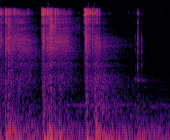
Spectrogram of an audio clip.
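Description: Gunfire in the space game Starfield: two heavy bursts of shots crack out about a second apart, followed by fainter scattered pops, over a constant low background rumble.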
